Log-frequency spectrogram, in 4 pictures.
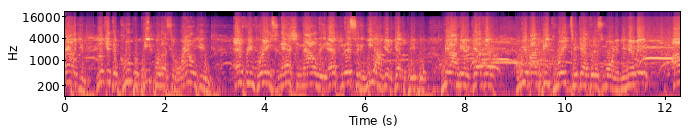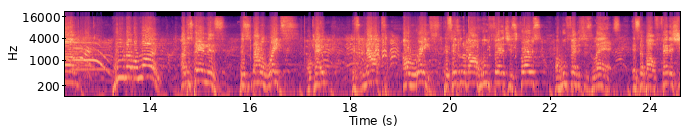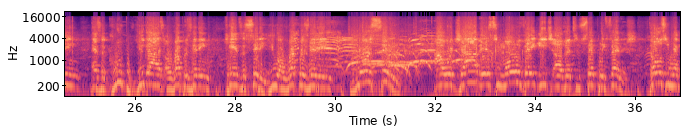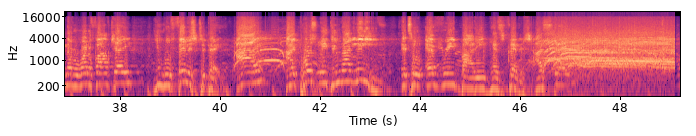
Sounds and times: Speech: 0.0 - 31.4, 32.0 - 47.0
Crowd: 0.0 - 49.2
Outside, urban or manmade: 0.0 - 49.2.

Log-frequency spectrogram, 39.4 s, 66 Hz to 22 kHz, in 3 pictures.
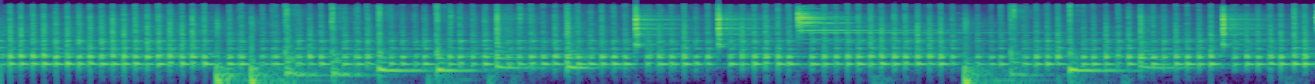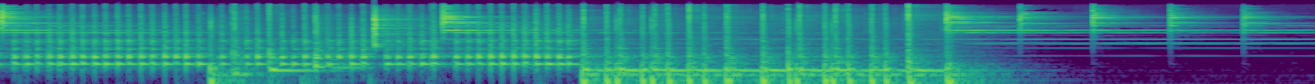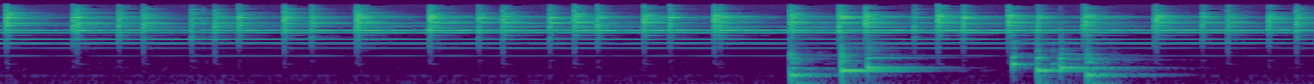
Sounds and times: Drum: 0.0 - 23.4, 34.2 - 35.5, 36.4 - 37.6
Drum kit: 0.0 - 23.4, 34.2 - 35.4, 36.4 - 37.4
Wood block: 0.0 - 23.8, 34.2 - 38.7.

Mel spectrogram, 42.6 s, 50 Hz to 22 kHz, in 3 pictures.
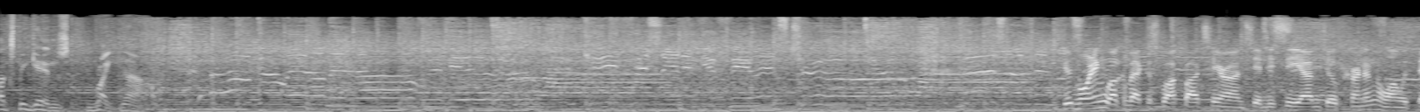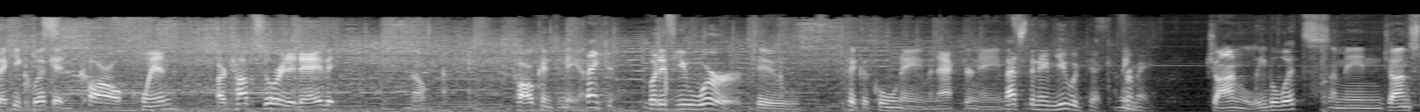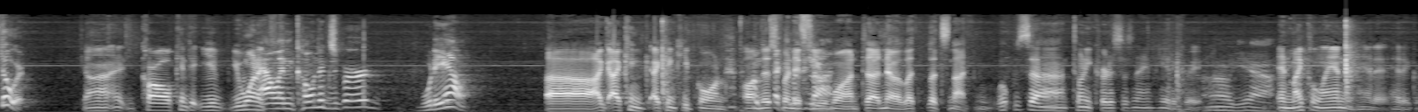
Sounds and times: Speech: 0.0 - 1.6, 33.9 - 42.5.

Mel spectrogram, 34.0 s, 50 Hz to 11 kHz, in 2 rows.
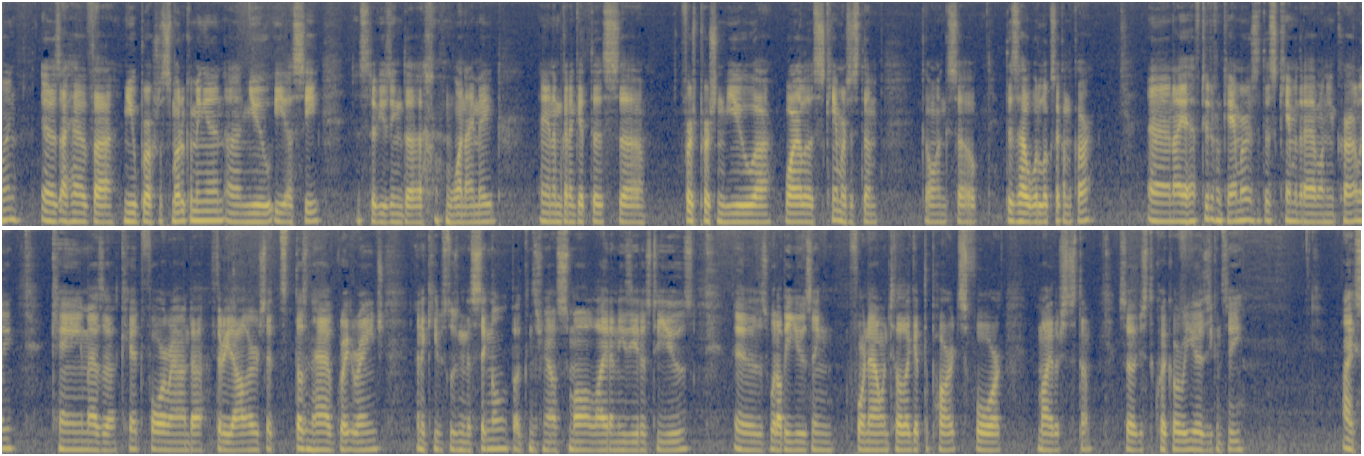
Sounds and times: Speech: 0.0 - 13.7, 14.3 - 32.6, 33.8 - 33.9.

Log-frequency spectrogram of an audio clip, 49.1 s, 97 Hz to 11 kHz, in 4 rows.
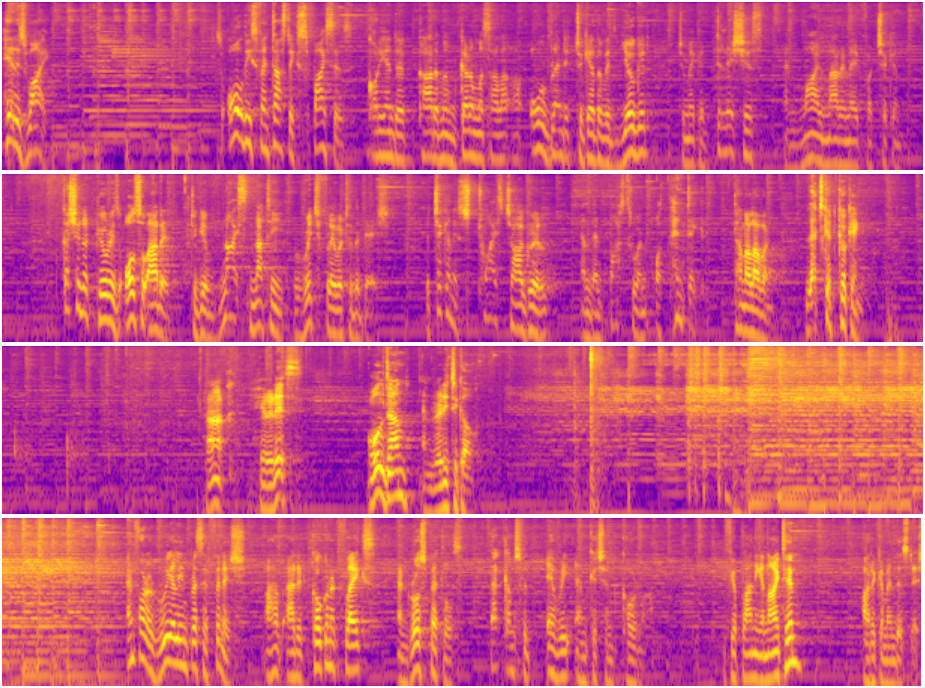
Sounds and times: Speech: 0.0 - 0.7, 2.9 - 12.0, 13.1 - 23.8, 27.2 - 28.6, 29.4 - 31.0, 38.5 - 45.5, 46.5 - 47.6, 48.3 - 49.1
Music: 0.0 - 49.1.

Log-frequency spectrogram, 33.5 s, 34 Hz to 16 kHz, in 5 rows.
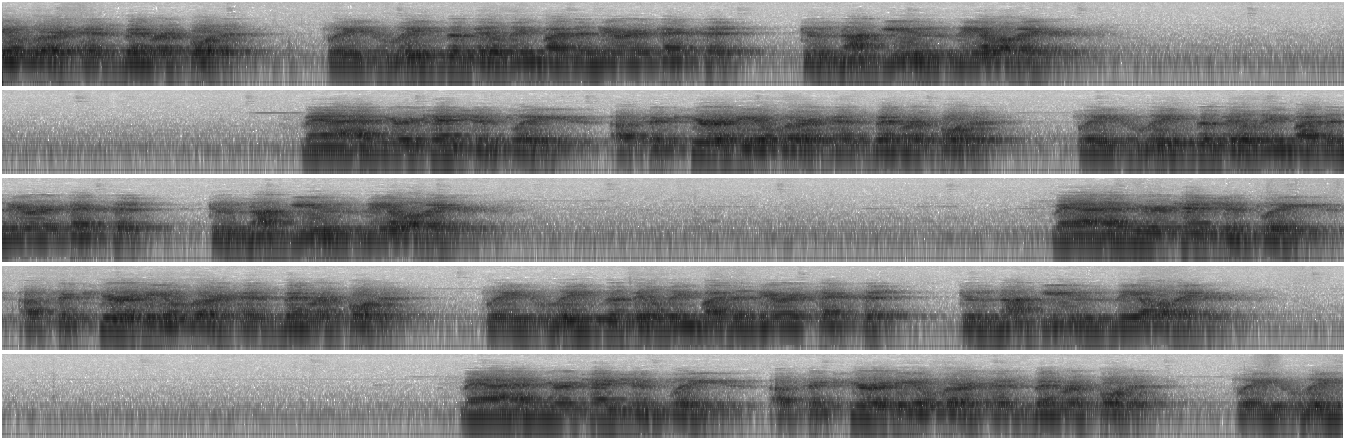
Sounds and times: Speech: 0.0 - 5.6, 8.2 - 16.0, 18.6 - 26.5, 29.1 - 33.5.

